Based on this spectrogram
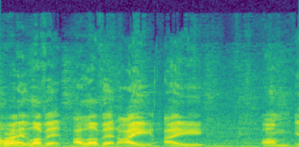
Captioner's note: stutters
